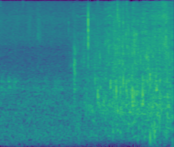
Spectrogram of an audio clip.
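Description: Water trickles and splashes over rocks.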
